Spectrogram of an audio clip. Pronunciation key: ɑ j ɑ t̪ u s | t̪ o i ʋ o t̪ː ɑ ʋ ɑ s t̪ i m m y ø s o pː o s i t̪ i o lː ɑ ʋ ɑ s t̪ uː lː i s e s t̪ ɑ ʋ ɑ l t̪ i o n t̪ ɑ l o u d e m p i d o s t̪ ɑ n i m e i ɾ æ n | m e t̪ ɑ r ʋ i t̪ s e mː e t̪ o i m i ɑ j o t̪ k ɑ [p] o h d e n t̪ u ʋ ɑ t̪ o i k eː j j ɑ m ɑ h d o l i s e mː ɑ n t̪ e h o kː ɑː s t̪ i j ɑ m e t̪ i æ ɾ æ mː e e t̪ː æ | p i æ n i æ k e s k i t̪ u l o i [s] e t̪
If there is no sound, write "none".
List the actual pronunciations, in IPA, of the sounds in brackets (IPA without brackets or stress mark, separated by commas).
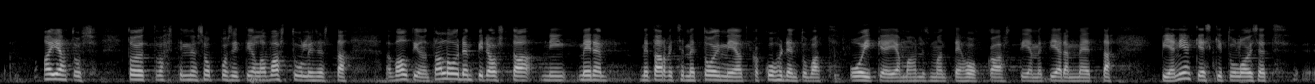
k, s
